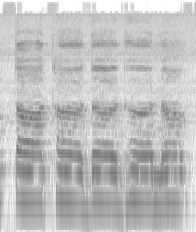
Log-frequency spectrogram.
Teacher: एक होता है दंत्य, जिनमें दांतों को स्पर्श करते हुए निकलते हैं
